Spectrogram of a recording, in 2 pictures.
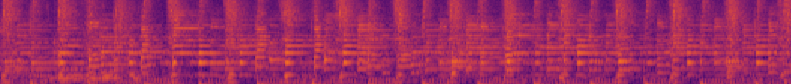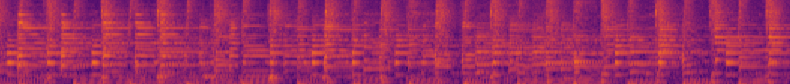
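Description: Bluegrass band playing an instrumental break without vocals, led by a five-string banjo picking a rapid, even stream of notes over acoustic guitar and bass.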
